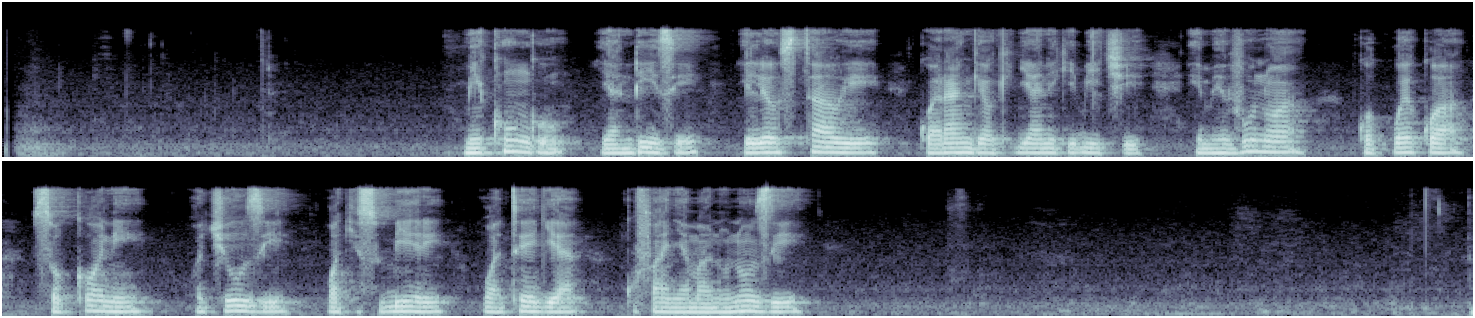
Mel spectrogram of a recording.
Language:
Swahili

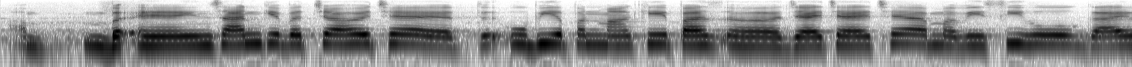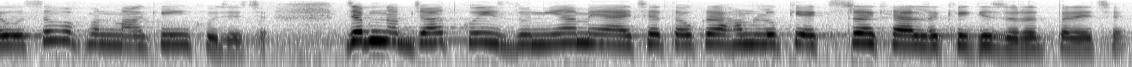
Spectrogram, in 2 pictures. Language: Maithili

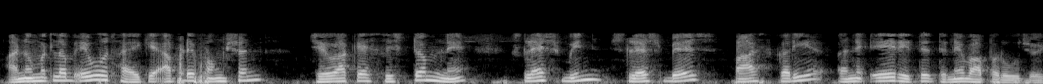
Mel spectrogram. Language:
Gujarati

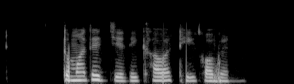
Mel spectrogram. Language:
Bangla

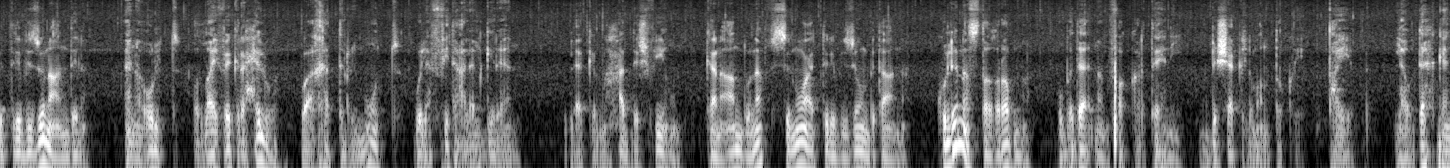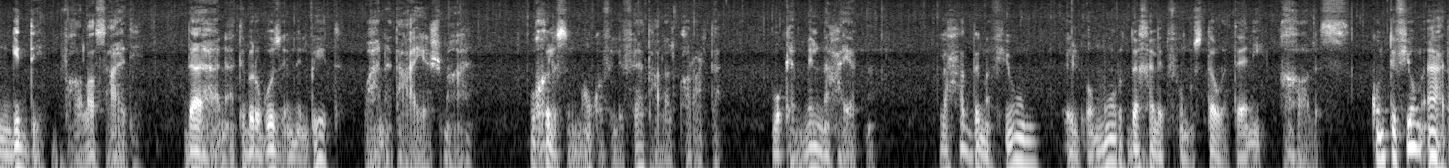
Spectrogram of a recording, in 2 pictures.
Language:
Arabic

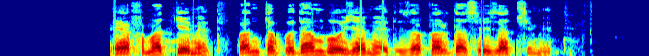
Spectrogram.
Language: Gawar-Bati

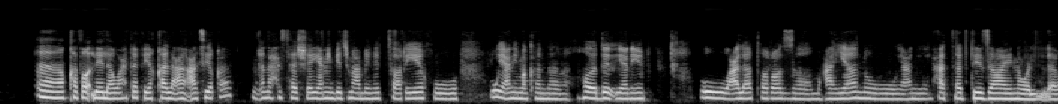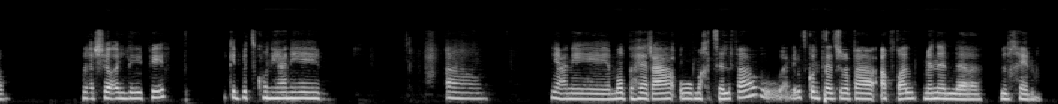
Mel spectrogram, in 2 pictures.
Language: Baharna Arabic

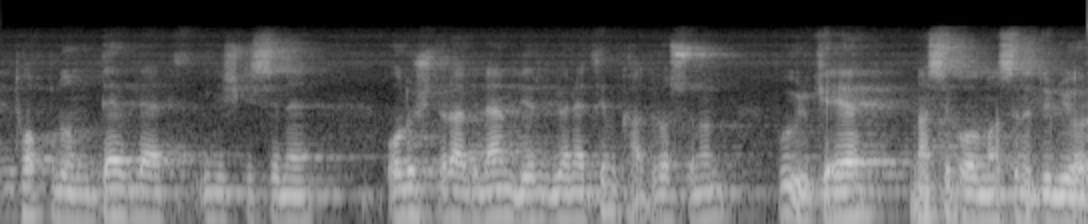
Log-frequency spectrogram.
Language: Turkish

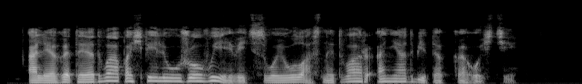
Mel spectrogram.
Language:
Belarusian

